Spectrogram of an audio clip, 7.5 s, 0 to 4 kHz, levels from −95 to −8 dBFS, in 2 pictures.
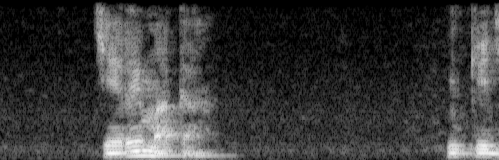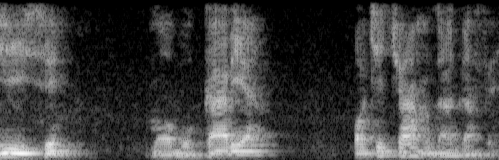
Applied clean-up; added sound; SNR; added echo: none; none; none; none.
